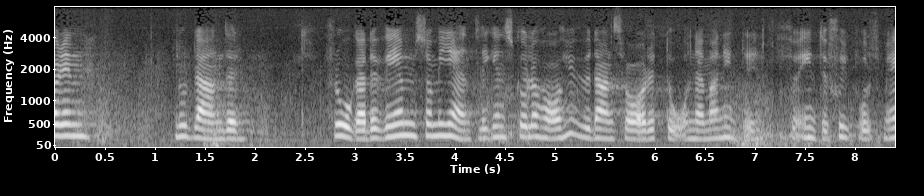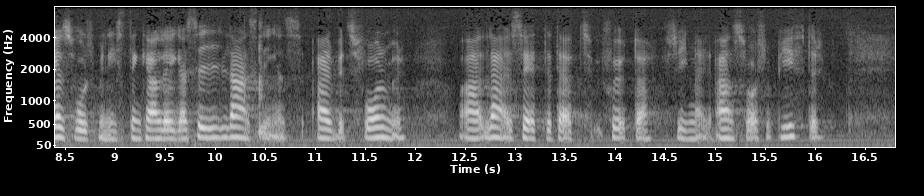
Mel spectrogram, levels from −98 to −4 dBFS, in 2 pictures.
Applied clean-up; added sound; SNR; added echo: none; Thunder + Thunder; 18 dB; none.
